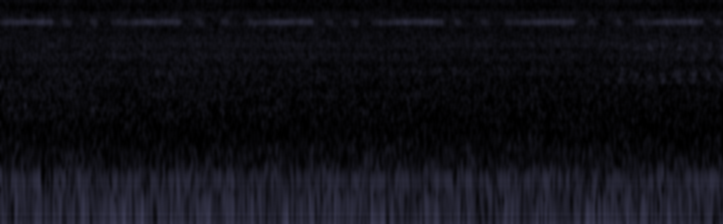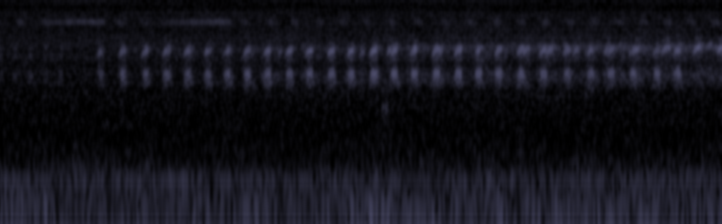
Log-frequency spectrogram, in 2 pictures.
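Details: Frogs calling on a moonlit night in the Japanese countryside: after a quiet start, rapid pulsed rattling trains with a bright upper tone begin and run to the end, over steady low rumble and a high insect chirp repeating about every second.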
